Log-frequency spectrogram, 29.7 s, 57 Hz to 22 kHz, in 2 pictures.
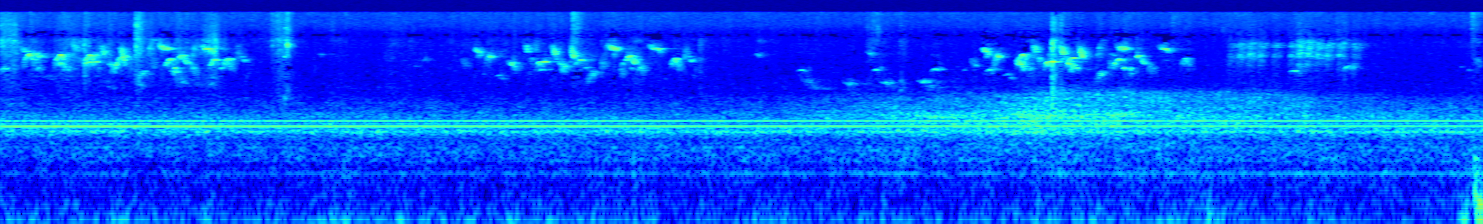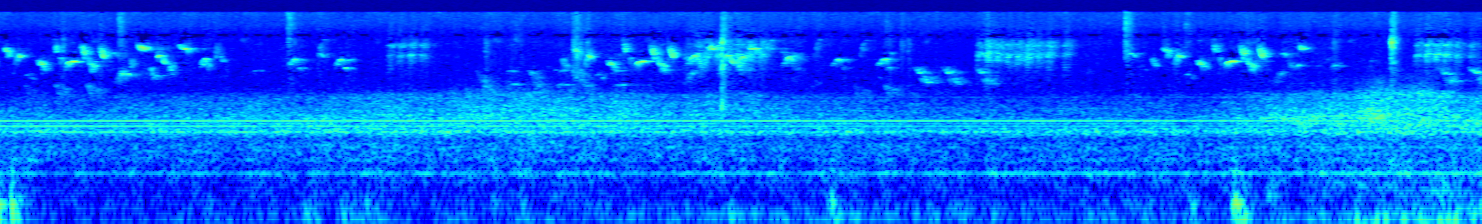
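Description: Small birds chirping in short repeated bursts over a steady electric hum from a 120 W submersible pump running in the sugar syrup. A soft rushing noise swells twice, about ten seconds in and near the end.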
